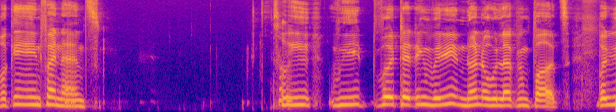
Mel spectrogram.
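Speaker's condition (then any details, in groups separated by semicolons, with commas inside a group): Traumatic brain injury, severe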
